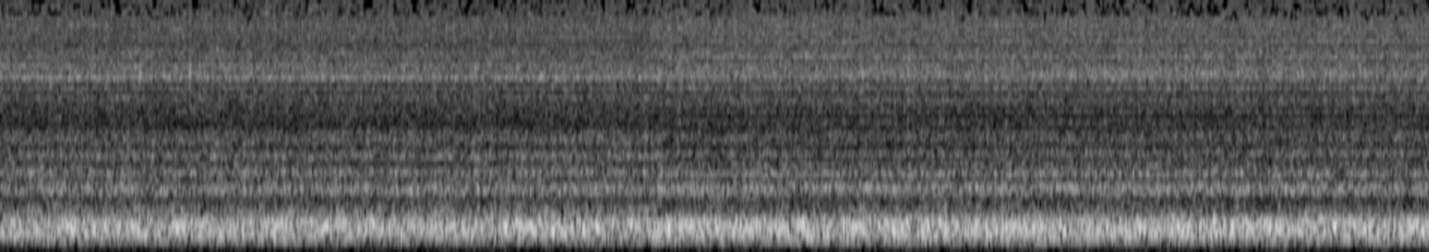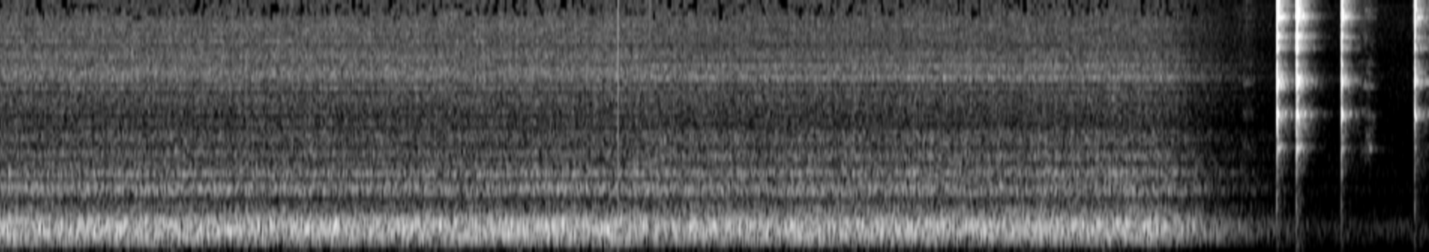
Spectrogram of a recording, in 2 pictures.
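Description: Air fryer's fan running steadily, then switching off about two and a half seconds before the end, followed by a few sharp clinks.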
